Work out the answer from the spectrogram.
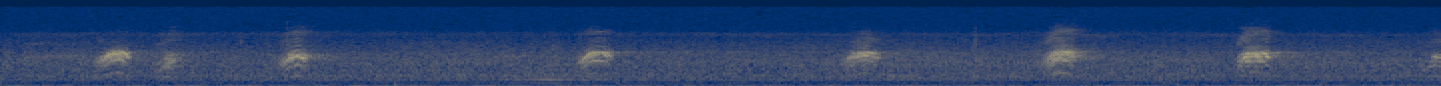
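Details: Night herons flying from the roost call with abrupt, rasping croaks, about seven of them spaced near one second apart, with a low hiss underneath.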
